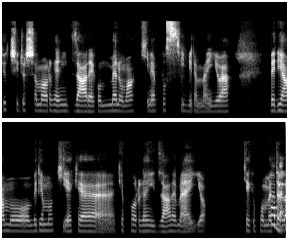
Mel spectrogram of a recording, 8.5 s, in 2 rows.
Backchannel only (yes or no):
no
